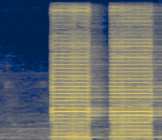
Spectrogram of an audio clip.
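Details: Bike/car horn after adjuster screw set and lower lock screw tightened: two clean, strong half-second honks with steady bright pitch; properly adjusted, healthy.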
